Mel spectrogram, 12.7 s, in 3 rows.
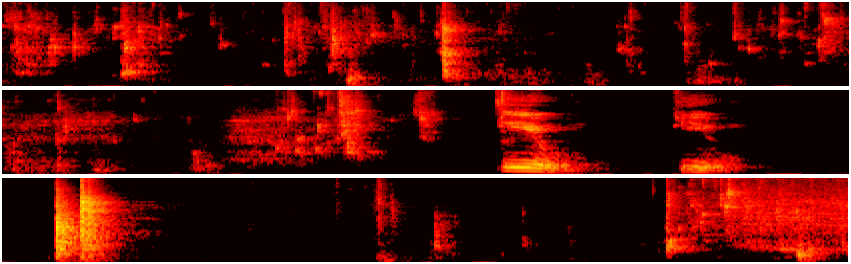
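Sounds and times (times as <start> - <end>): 
water sloshing and splashing in a bathtub: 0.0 - 6.7, 11.7 - 12.6
speech: 6.7 - 8.0.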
